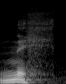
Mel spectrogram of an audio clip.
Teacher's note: ch disappeared, the vowel was lengthened, and the long E in nicht started to be pronounced as I.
